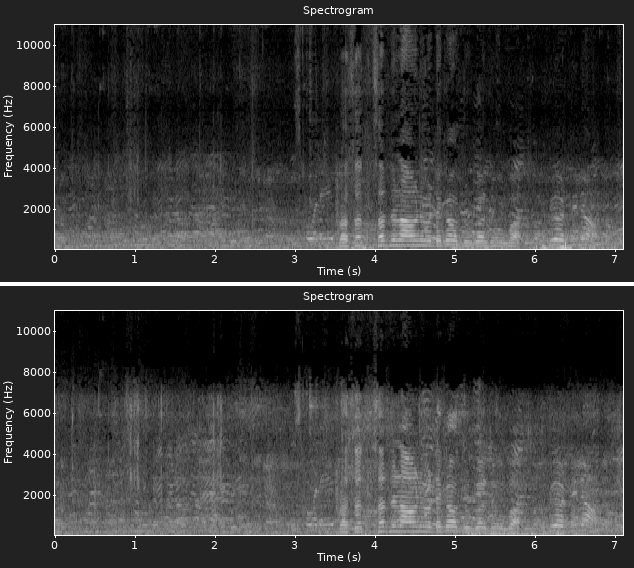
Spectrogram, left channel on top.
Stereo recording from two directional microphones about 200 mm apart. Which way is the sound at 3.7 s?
50° left (ahead or behind).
